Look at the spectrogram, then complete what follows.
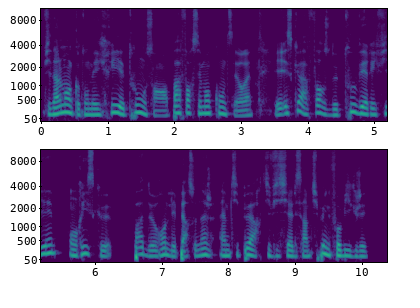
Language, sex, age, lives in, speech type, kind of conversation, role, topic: French, male, 20-24, France, read, expert-assistant, asker, Pourquoi inventer des personnages nous aide-t-il à comprendre le monde ?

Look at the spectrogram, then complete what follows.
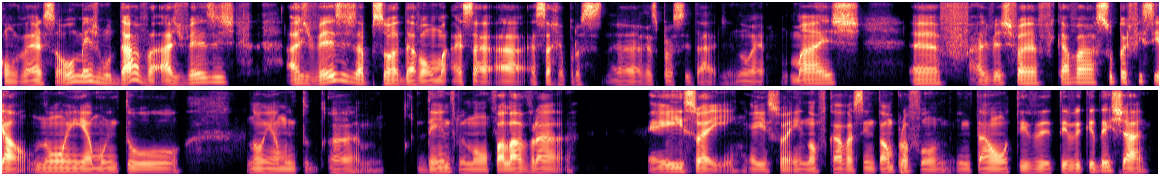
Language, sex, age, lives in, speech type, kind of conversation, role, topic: Portuguese, male, 25-29, United States, conversation, unstructured, none, Qual é o segredo para manter uma amizade de longa data?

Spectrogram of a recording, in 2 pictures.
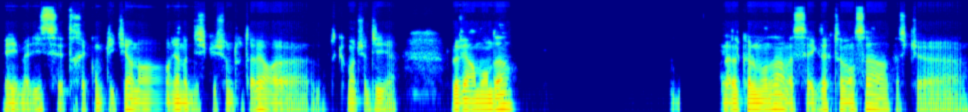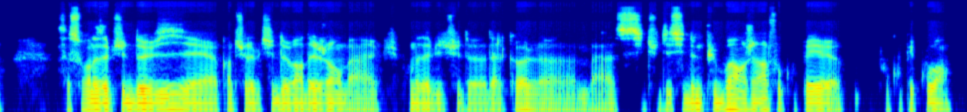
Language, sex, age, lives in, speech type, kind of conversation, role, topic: French, male, 30-34, France, conversation, advice, user, Comment décririez-vous votre dépendance aux somnifères ou à l’alcool pour dormir ?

